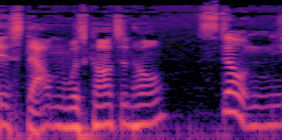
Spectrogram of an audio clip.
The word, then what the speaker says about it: Stoughton: Stoughton. Stoughton.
